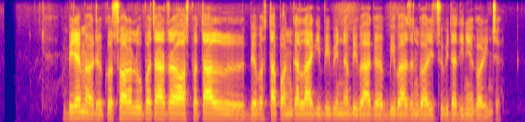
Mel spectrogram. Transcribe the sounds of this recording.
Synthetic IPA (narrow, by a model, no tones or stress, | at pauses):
biɾamiɦʌɾukosʌɾʌlupʌt͡sarːʌʌspʌt̪albjʌbʌst̪ʰapʌnkalaɡibibʱinːʌbibʱaɡbibʱad͡zʌnɡʌɾisubid̪ʱad̪ineɡʌɾint͡sʰʌ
